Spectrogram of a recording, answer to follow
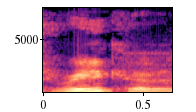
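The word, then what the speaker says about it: Rikku: And what's worse is like it's the Riku really, because there's Riku here with 2 Ks and there's Riku in Kingdom Hearts with 1 K. Pronounced exactly the same.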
